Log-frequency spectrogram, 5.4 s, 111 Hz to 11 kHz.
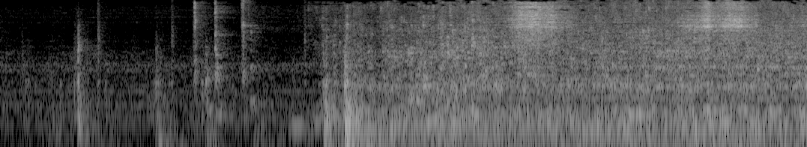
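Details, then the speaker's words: ATAG system boiler with no heating or hot water: after the pump fault and a PRV clean, a few clicks, then a steady low hum with water rushing as the circulating pump runs and circulates normally. "already sounding 10 times better as you can actually hear the pump running so that will now be circulating and alleviate any issues we had"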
